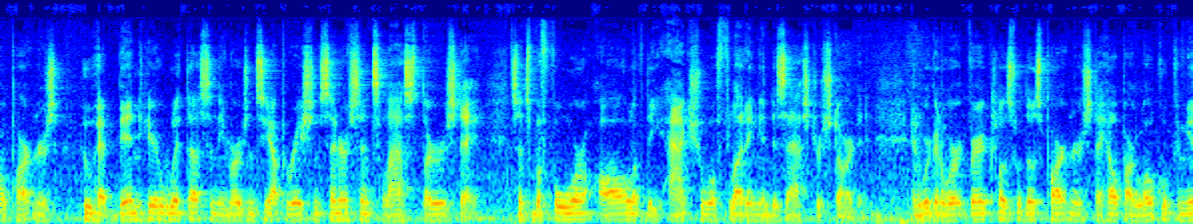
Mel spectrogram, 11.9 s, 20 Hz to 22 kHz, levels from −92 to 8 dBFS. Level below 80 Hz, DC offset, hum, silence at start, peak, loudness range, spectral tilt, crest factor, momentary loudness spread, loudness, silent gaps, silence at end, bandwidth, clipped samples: -50 dBFS; under 0.1%; none; 0 s; -6 dBFS; 2 LU; -4 dB/octave; 18 dB; 6 LU; -25 LUFS; none; 0 s; over 20 kHz; under 0.1%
